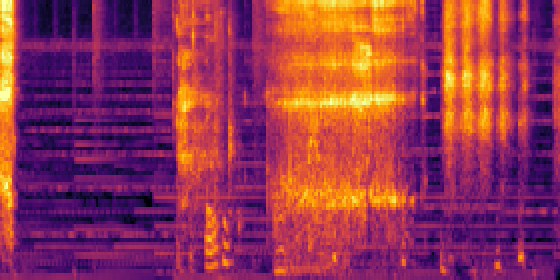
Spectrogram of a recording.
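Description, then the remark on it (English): Heavy, rasping snoring from a sleeping man, loud, comes in irregular bursts with a long rattling snore in the middle, broken by quieter pauses between breaths. “In fact, you hear some heavy log sawing coming from his nasal passage throughout the night.”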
